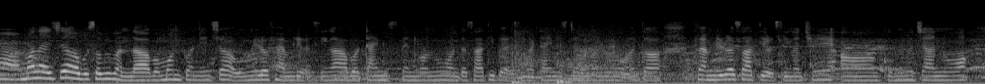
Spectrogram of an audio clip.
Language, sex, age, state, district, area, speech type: Nepali, female, 18-30, West Bengal, Darjeeling, rural, spontaneous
